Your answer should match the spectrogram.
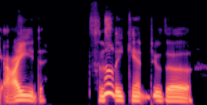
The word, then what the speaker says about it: Eid: Not all of them, but like I've seen America say Eid. It's like but it was like Eid but in Arabic they would say eyid since they can't do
